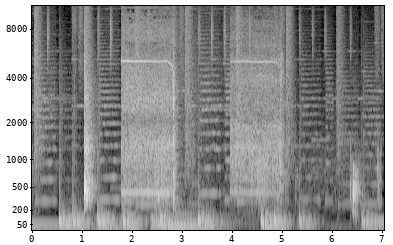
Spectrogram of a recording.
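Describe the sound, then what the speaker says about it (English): A power drill boring a small hole into a plastic piece, whirring in two sustained bursts of about a second each between sharp clicks and knocks, loud and close with no talk. "So now we gotta drill this little tiny hole in here."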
